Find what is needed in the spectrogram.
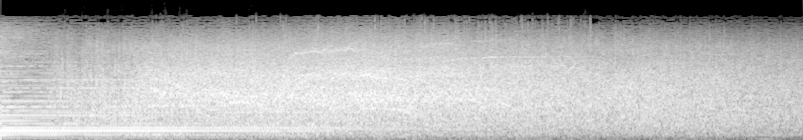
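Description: A rock band's final chord ringing out and dying away after about three seconds, under a swell of audience applause that then slowly fades out.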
